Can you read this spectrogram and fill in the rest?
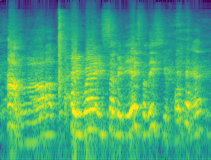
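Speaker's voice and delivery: loud, high gleeful tiger yell; mock tiger shout. Tiger taunting its trainer after years caged, loud gleeful yell. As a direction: bellow it like the tiger's revenge at last.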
